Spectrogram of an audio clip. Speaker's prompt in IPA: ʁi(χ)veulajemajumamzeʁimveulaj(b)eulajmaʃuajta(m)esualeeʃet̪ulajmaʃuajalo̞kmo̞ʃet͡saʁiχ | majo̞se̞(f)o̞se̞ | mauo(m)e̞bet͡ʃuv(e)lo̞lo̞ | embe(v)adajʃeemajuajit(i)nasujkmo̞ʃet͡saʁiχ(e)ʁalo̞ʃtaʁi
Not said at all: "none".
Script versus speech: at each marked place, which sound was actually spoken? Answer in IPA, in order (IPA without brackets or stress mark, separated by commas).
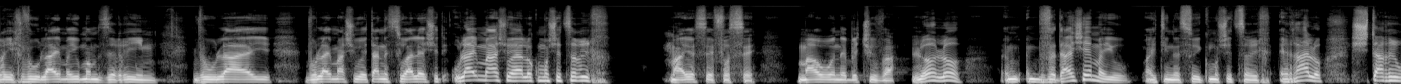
χ, v, n, f, n, a, v, i, e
